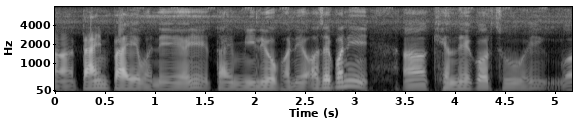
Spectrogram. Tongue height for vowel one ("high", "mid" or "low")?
low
